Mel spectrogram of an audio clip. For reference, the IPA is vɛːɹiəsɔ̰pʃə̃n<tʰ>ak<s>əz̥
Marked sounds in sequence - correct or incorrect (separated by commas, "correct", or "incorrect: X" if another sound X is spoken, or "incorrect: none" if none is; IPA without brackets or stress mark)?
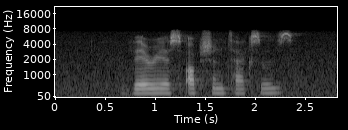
correct, correct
